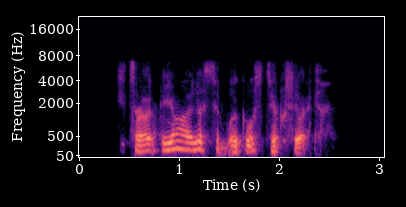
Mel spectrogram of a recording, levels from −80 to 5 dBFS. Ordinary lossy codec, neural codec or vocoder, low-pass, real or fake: Opus, 24 kbps; codec, 24 kHz, 1.5 kbps, HILCodec; 7.2 kHz; fake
